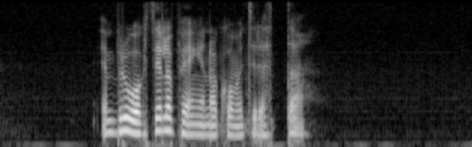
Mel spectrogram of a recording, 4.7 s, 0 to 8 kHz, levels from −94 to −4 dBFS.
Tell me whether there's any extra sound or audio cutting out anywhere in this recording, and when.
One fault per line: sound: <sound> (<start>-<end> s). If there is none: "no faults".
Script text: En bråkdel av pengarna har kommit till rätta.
no faults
